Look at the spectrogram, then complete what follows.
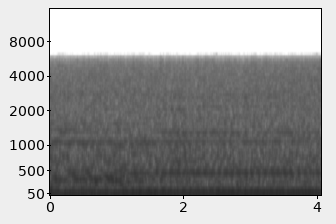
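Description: Motorboat engine running steadily at towing speed, with rushing water and wind noise over a strong low hum; its tone shifts slightly about a second in.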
